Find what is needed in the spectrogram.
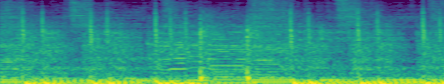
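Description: Loud modern thrash metal played by a full band: distorted electric guitars and bass over a drum kit with fast, driving kick drums, with no vocals.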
